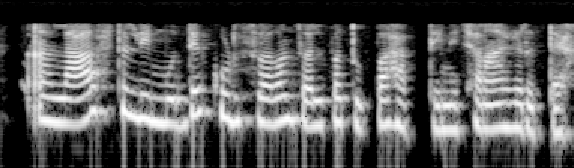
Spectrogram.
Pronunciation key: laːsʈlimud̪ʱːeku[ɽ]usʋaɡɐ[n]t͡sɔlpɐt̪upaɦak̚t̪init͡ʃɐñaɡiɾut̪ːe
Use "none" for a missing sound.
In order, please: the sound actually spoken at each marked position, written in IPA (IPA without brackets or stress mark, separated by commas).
ɽ, n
